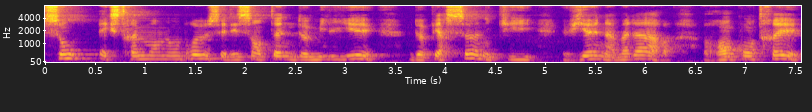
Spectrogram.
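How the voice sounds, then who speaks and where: Speaking very slowly, a man uses a high voice with ordinary pitch variation. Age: 70s. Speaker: former mayor, spiritual convert. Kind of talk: testimony. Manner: halting, with hesitations.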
